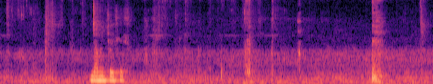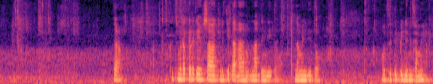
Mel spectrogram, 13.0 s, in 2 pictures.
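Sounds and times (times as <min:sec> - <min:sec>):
person chewing: 0:00.0 - 0:05.0, 0:06.2 - 0:07.9, 0:10.8 - 0:12.2.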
